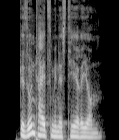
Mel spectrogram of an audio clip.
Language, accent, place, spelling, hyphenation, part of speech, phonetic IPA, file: German, Germany, Berlin, Gesundheitsministerium, Ge‧sund‧heits‧mi‧ni‧ste‧ri‧um, noun, [ɡəˈzʊnthaɪ̯t͡sminɪsˌteːʀiʊm], De-Gesundheitsministerium.ogg
- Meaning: health ministry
